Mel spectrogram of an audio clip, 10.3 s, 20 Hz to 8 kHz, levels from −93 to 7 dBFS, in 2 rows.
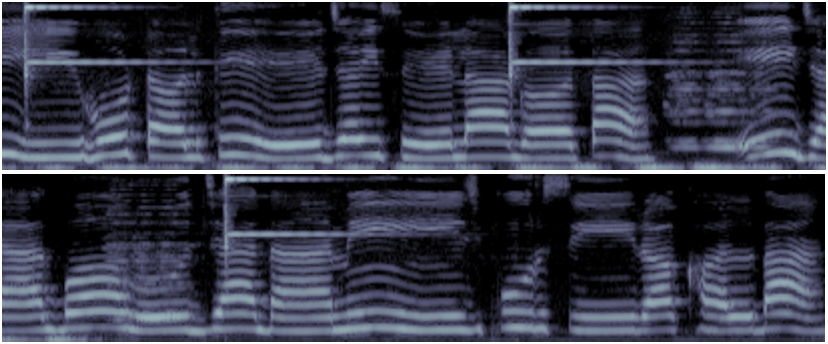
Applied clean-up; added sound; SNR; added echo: none; Bicycle bell; 0 dB; none.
